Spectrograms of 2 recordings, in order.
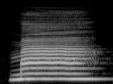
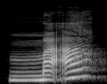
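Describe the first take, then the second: First: The pitch stays flat and level. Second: The pitch rises from low to high with a break. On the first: It means ghost. "flat, level tone" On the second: It means horse. "low tone to high tone with a break in between"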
